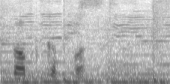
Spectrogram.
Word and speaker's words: Topkapı: O guia me corrigiu na pronúncia, Topkapı.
